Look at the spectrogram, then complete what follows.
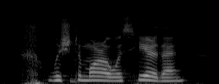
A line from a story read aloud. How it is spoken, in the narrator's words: muttered Laurie, ill-pleased at the change he saw in her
